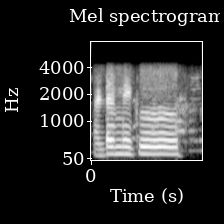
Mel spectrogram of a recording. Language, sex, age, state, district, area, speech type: Telugu, male, 18-30, Andhra Pradesh, Kakinada, rural, conversation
